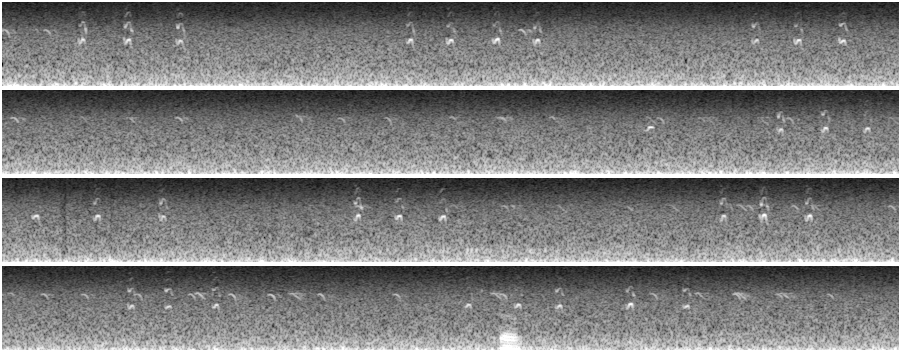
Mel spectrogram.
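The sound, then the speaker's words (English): A wild female bird gives repeated circling calls, short high notes in quick clusters that recur throughout, over a steady low rumbling background. “Circling calls of that wild female.”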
